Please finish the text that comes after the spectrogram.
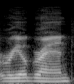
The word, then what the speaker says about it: Rio Grande: nose - Rio Grande call it Rio Grande because the e is silent just same running Western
